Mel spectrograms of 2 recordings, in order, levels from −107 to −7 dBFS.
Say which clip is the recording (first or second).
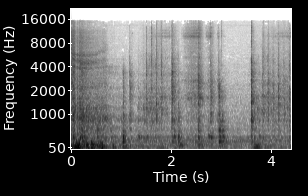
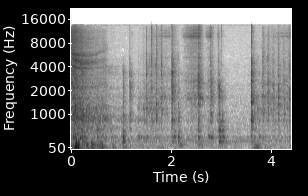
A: second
